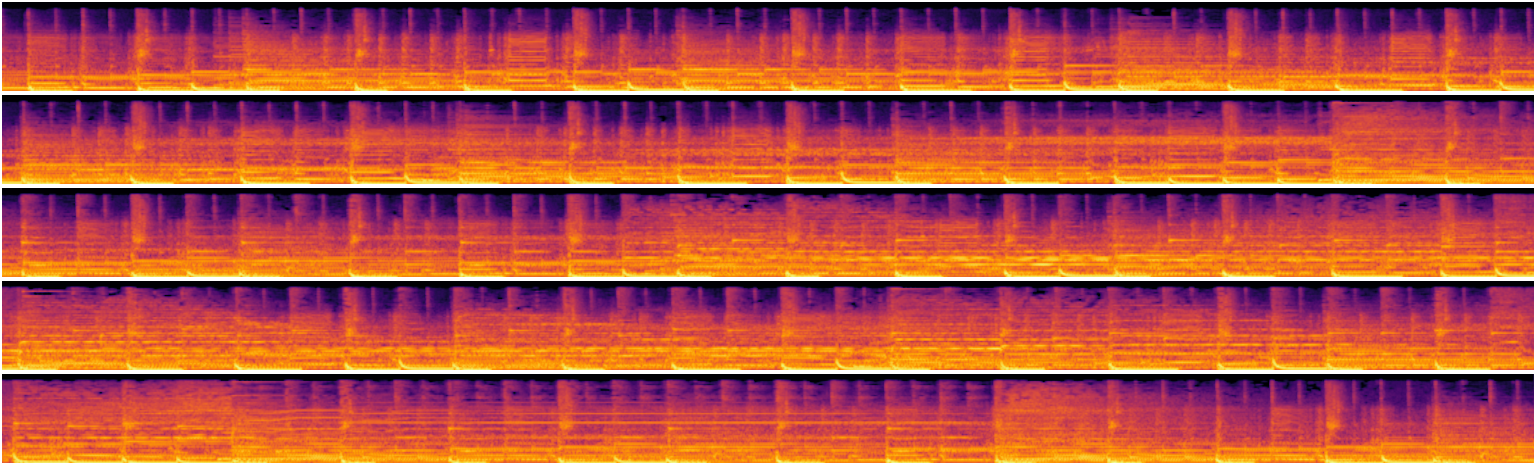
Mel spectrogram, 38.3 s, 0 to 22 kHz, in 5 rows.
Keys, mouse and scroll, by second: 0.7 click, 0.7 click, 20.9-25.0 drag.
